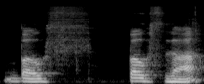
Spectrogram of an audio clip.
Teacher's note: So just now when I said that, I said the words separately, both the, and I used a voiceless TH on both and a voiced TH on the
